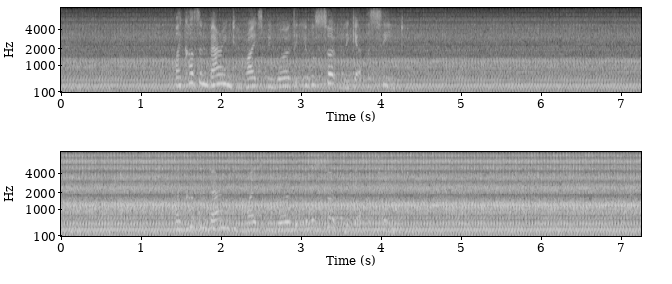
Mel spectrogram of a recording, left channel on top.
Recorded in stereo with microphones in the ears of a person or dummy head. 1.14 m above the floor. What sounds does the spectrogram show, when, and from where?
0.0 s an engine running: 60° right (ahead or behind), 1.1 m
1.4 s a woman speaking: 35° left (ahead or behind), 1.9 m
